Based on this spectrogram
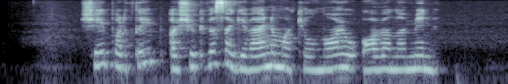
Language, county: Lithuanian, Vilnius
